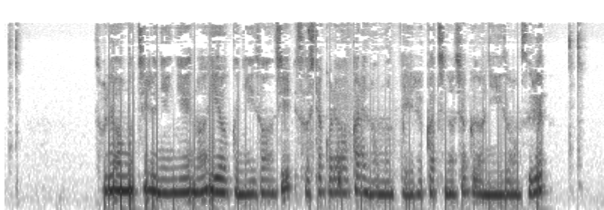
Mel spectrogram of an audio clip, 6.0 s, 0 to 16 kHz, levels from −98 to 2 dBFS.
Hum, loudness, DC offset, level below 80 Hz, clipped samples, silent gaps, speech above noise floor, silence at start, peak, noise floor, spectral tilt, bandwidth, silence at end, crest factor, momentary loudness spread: none; -25 LUFS; under 0.1%; -52 dBFS; under 0.1%; none; 47 dB; 0.95 s; -12 dBFS; -72 dBFS; -5.5 dB/octave; 11.5 kHz; 0.25 s; 14 dB; 9 LU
